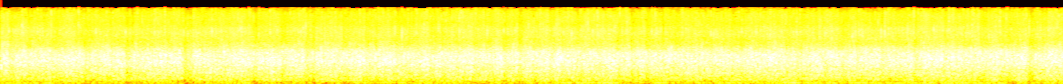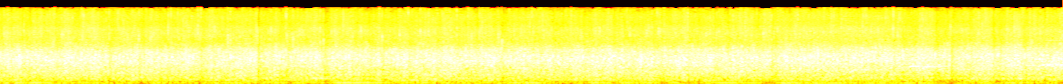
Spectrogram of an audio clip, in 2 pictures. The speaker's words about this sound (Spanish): Continúa el aplauso, no cesa. Es que también es el último concierto, el décimo concierto de Camerata de Coahuila. Y este coro del Instituto de Música de Coahuila agradece también al público esta amabilidad de su aplauso.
